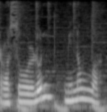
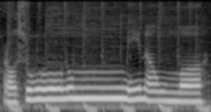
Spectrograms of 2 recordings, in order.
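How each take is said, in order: First: The n sound is kept before the m. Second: The n sound merges into a held nasal m. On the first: The speaker calls it wrong. "jangan rasulun minallah" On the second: The speaker calls it right. "tapi rasulum minallah itu. Karena menjadi hukum idgham bigunnah ya, melebur"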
